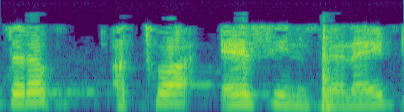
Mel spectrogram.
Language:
Gujarati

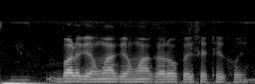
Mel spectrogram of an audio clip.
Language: Bhojpuri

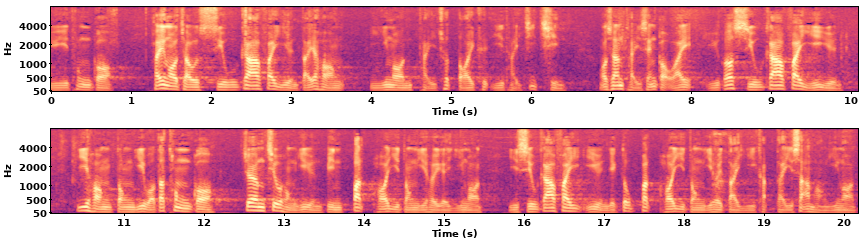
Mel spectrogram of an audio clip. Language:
Cantonese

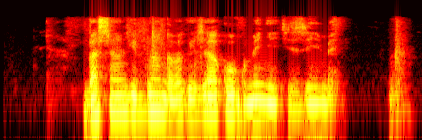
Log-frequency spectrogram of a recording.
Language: Ganda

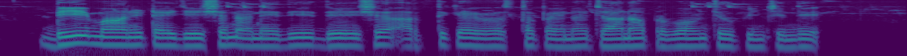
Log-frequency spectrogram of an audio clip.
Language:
Telugu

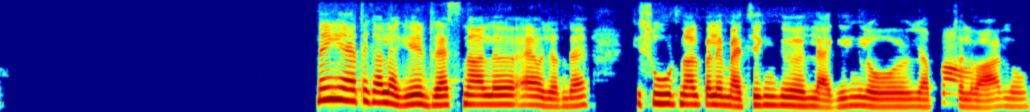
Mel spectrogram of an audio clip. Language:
Punjabi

